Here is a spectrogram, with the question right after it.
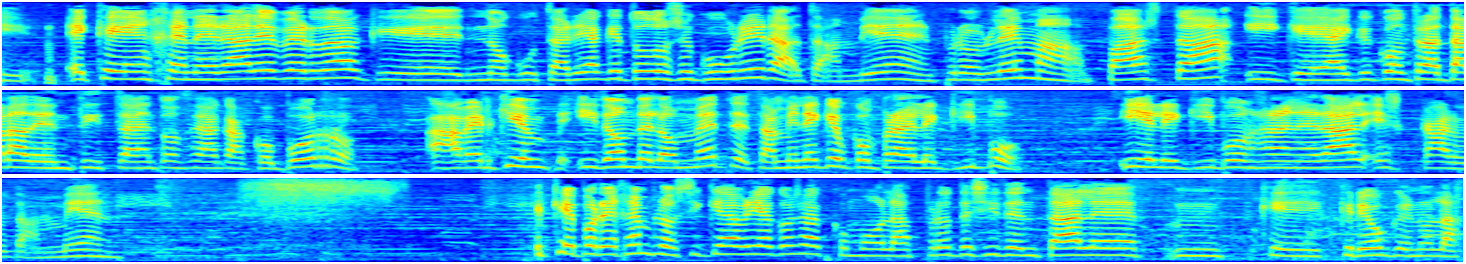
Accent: Region of Murcia, Spain; Soy murciana y es verdad.

